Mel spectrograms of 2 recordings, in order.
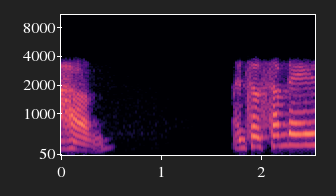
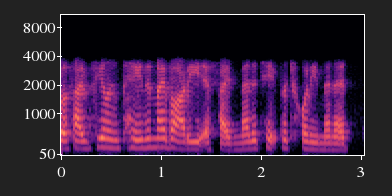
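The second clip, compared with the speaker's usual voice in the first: ordinary talk, nothing marked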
